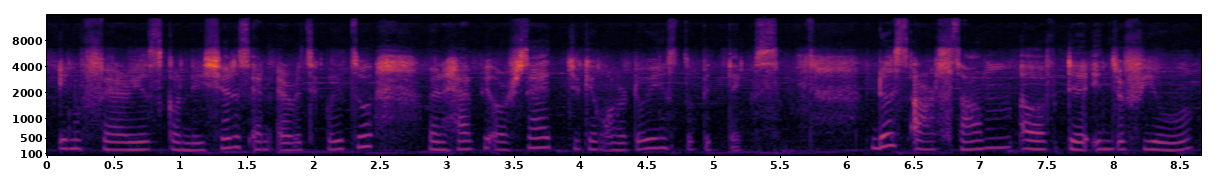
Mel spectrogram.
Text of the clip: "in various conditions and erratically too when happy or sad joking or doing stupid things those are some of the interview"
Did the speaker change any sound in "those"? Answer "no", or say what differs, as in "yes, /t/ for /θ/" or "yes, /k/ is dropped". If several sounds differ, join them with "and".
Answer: yes, /s/ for /z/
